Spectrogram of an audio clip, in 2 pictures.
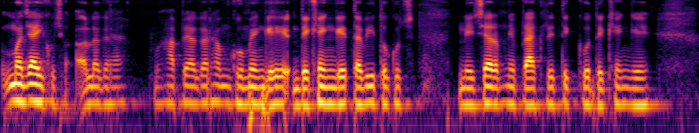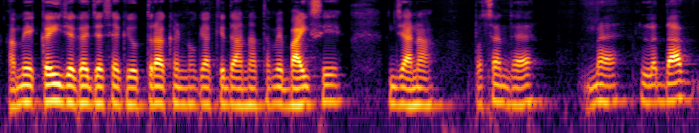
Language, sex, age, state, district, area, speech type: Hindi, male, 18-30, Uttar Pradesh, Varanasi, rural, spontaneous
